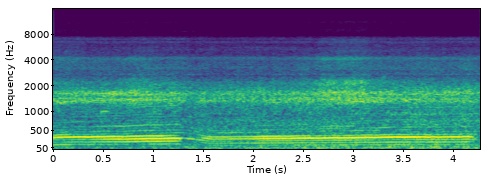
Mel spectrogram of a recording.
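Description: Motorcycle engine and exhaust running at steady revs while riding, with a brief dip in pitch a little over a second in before it holds steady again.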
